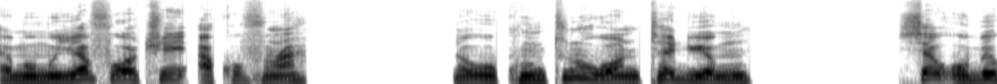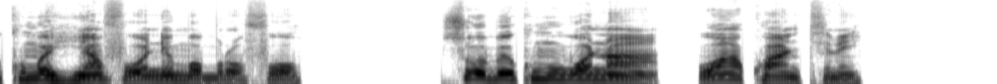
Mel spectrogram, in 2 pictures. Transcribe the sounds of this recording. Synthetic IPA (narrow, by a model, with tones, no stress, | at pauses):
æ˨mũ˨mũ˨jɛ˦fʊ˨˦ɔ˦t͡ɕᶣɪ̃˦ʔa˨kʰʊ˨fʊ˦ɾã˦ | nã˨wɔ˨kʰũ˨ntʰũ˦nʊ̃˦wɔ̃˨n̩˨tʰa˦dɥæ˨mũ˦ | sɛ˦ʔɔ˨be˦kʰũ˦mæ˨ɦĩ˨ã˦fʊ˨ɔ˦nɪ̃˦mɔ˨bʊ˨ɾɔ˨fʊ˨ɔ˦ | su˦o˨be˦kʰũ˦mwɔ˦nã˨a˨wɔ̃˦a˦kʰã˨n̩˨tʰɪ˨nɪ̃˦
